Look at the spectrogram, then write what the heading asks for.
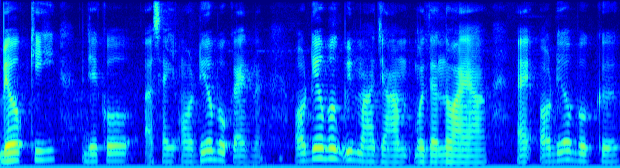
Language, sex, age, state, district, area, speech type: Sindhi, male, 18-30, Gujarat, Surat, urban, spontaneous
